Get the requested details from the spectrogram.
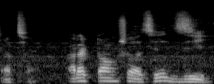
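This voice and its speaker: A man with a Bangladeshi Bengali accent teaching a live online German class, explaining slowly, repeating himself and often checking that students follow. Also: medium pitch, steady tone, slight background noise, poor audio.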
